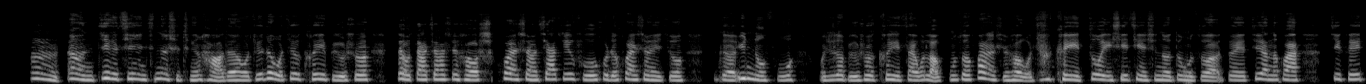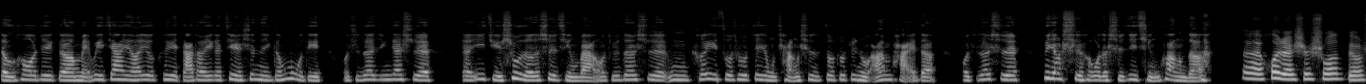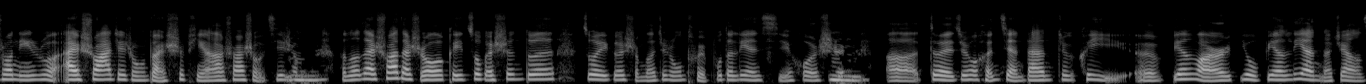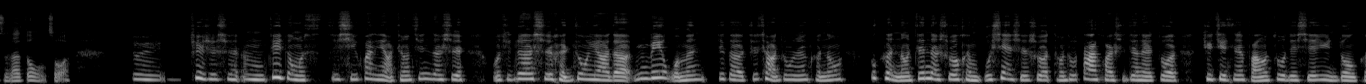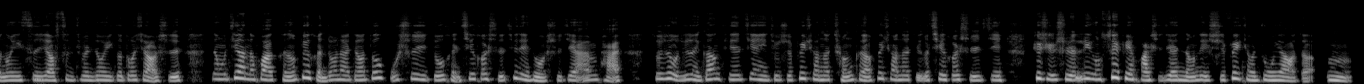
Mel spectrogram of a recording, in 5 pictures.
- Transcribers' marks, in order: chuckle; chuckle
- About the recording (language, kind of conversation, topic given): Chinese, advice, 在忙碌的生活中，怎样才能坚持新习惯而不半途而废？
